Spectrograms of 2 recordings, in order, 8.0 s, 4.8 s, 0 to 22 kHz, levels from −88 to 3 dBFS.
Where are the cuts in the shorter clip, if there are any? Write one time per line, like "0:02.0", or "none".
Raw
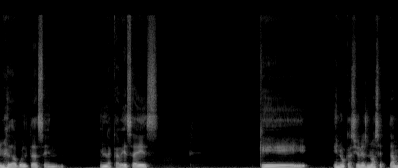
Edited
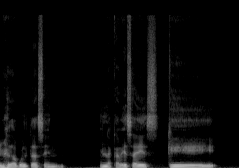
0:03.3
